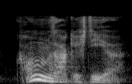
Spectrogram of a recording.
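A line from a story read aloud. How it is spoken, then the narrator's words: Menacing hiss. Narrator (German): zischte der Dunkelhaarige drohend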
